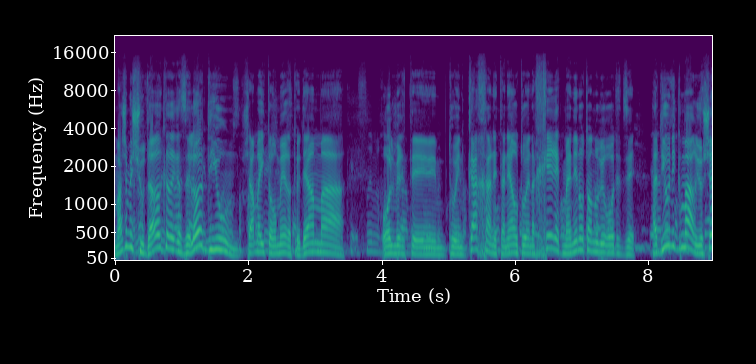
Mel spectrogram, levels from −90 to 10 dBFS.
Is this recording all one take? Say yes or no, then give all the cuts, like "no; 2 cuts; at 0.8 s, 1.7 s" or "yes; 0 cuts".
yes; 0 cuts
